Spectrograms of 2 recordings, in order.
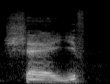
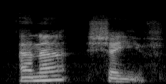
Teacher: we have the long A, shayif, and then you have that little E, little I, which is not written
